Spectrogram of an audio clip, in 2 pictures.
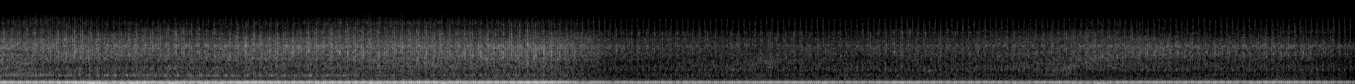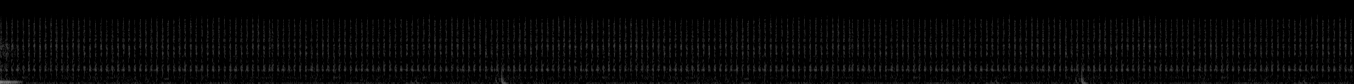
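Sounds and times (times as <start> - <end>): tractor engine running: 0.0 - 13.8.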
